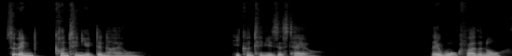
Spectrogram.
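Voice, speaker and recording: Chatty fantasy storyteller, talks right to you, warm mellow tone. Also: medium pitch, animated, unhurried. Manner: chatty, addressing the listener, with asides.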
